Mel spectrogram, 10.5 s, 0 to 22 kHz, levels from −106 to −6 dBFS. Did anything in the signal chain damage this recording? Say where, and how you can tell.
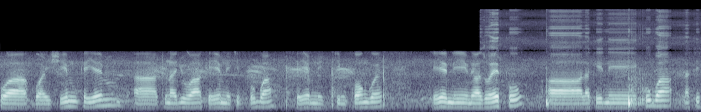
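Yes. From 7.20 s to the end at 10.52 s the audio shows imaging from sample-and-hold upsampling, introduced at a sample-rate conversion stage where 8 kHz material was raised to 44.1 kHz by repeating samples without an interpolation filter. The tell is a bright metallic fizz riding on the sound, about 16 dB below it, rising and falling with its level. The lowest mirrored copy occupies 4 kHz to 8 kHz and moves opposite to the pitch.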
